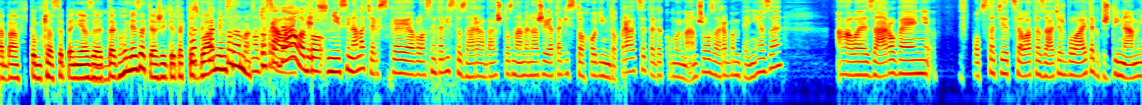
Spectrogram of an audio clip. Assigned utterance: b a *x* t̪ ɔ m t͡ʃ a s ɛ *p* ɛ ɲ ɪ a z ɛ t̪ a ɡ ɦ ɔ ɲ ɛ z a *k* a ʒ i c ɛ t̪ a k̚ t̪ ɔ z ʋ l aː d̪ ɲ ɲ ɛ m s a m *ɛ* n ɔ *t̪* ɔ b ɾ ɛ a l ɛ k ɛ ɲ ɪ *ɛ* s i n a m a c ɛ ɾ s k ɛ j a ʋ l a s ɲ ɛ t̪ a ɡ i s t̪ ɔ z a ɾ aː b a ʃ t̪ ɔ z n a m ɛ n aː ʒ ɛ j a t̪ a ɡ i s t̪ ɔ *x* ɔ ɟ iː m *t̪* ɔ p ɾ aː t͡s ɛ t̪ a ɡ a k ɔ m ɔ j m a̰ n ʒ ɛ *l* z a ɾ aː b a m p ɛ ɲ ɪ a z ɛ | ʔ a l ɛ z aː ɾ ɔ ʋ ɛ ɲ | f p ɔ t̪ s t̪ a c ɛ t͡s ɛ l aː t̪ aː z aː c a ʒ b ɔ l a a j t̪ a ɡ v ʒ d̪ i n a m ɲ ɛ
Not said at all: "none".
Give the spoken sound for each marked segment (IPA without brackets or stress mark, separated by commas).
f, p, c, a, d̪, ɛ, x, d̪, l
